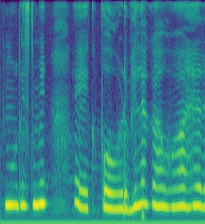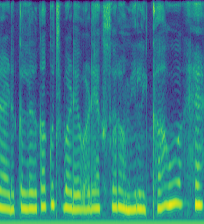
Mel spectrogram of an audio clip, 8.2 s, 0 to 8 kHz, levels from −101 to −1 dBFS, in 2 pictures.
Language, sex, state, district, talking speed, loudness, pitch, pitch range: Hindi, female, Uttar Pradesh, Saharanpur, 130 wpm, -13 LUFS, 230 Hz, 210-260 Hz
